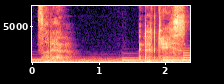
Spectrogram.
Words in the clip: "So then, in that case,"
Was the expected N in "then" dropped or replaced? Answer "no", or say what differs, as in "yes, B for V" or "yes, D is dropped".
yes, N is dropped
